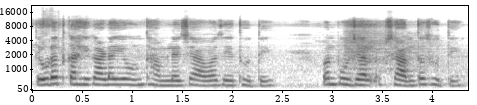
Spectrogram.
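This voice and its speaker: A woman narrates a serialized love story in a steady reading voice. Her voice sits high, and there is a faint hiss behind her. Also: a little fast.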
